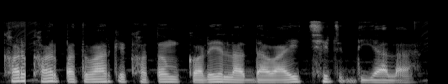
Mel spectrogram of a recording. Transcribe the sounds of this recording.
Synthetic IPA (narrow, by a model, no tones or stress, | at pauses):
kʰəɾkʰəɾpət̪waɾkekʰət̪əmkəɾelad̪əwait͡ʃʰiʈd̪ijala̰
